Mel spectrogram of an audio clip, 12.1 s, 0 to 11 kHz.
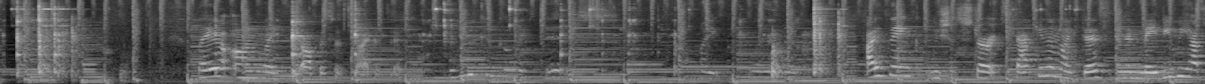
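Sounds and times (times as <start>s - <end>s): steel nails clinking: 0.0s - 1.0s, 2.8s - 8.6s
background music: 0.0s - 12.0s.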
